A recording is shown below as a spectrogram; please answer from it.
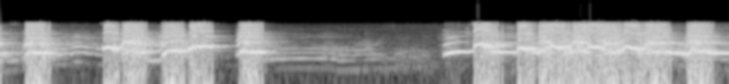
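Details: Tanner and Buddy, two pet dogs, howl after being coaxed by their owner; short loud barks and yips alternate with drawn-out rising and falling howls, a quieter wailing stretch in the middle.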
